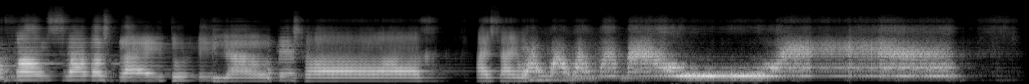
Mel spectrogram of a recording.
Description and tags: derived from a song about Francois, he is someones cat :)
vocoder, funny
